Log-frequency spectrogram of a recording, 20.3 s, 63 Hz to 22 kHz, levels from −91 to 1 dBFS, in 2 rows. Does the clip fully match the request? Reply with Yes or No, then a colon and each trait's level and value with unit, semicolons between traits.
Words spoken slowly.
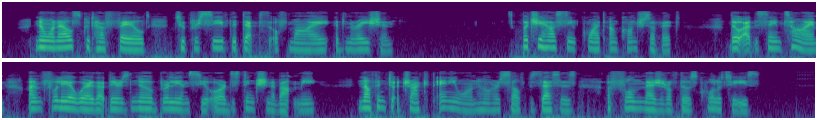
No: average, 155 wpm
